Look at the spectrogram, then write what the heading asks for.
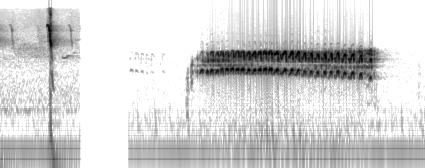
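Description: A chipmunk gives a rapid, high-pitched trill of chittering pulses lasting almost two seconds.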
